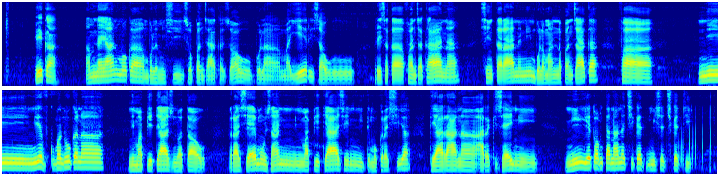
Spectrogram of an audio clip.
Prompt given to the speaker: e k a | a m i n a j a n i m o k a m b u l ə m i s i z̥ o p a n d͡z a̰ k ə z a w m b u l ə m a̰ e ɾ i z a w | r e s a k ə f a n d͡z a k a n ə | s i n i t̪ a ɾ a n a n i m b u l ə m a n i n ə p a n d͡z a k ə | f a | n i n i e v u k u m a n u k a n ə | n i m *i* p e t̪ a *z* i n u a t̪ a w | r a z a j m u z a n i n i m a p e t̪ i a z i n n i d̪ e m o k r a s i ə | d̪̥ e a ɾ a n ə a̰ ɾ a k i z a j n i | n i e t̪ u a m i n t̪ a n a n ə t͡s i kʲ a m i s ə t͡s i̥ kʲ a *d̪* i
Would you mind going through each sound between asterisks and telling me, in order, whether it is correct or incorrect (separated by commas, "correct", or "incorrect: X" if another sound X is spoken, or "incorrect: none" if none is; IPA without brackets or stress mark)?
incorrect: a, correct, incorrect: t̪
